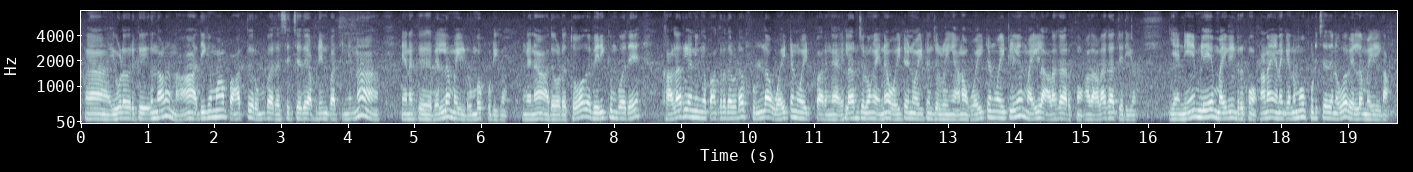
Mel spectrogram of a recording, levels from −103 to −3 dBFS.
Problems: constant background noise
